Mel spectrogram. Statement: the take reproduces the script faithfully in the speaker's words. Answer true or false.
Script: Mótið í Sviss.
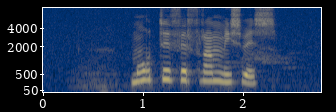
false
